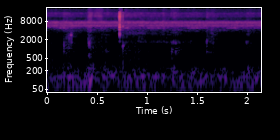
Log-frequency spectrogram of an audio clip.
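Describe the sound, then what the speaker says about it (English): Faint outdoor insect chirping, probably crickets, carrying a steady high-pitched drone through the whole stretch with a few soft taps and one brief sharp click. "So bugs out here, man."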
